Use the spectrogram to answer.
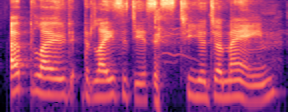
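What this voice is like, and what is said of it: Put-on New Zealand accent. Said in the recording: “I've been working on my New Zealand accent ... It's pretty good.”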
